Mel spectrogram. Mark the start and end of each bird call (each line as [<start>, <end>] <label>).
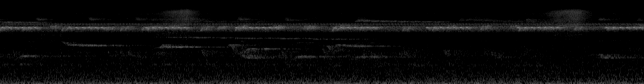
[0.00, 4.17] Hauxwell's Thrush (Turdus hauxwelli)
[0.00, 5.27] Thrush-like Wren (Campylorhynchus turdinus)
[0.00, 6.44] Buff-breasted Wren (Cantorchilus leucotis)
[0.00, 6.44] Golden-crowned Spadebill (Platyrinchus coronatus)
[0.00, 6.44] White-throated Toucan (Ramphastos tucanus)
[1.07, 4.07] Amazonian Grosbeak (Cyanoloxia rothschildii)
